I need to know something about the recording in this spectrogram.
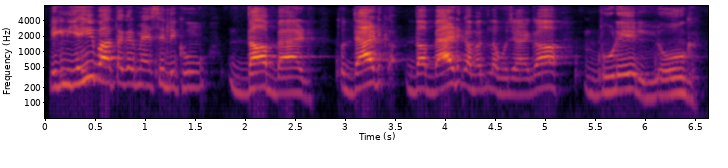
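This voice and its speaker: Male teacher explaining grammar step by step. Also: sits high. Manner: keeps asking the viewers whether they understood; repeats key terms slowly to stress them. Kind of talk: online grammar lesson.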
